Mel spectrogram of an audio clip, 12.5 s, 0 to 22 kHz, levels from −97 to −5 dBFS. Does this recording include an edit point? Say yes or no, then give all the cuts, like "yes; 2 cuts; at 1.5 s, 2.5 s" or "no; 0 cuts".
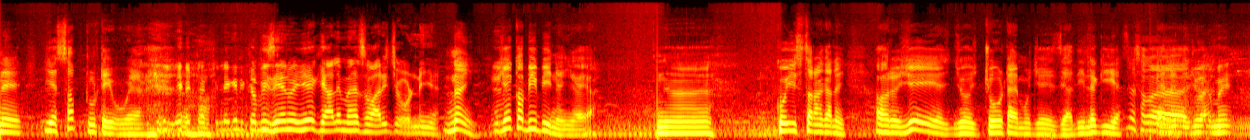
yes; 1 cut; at 11.3 s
